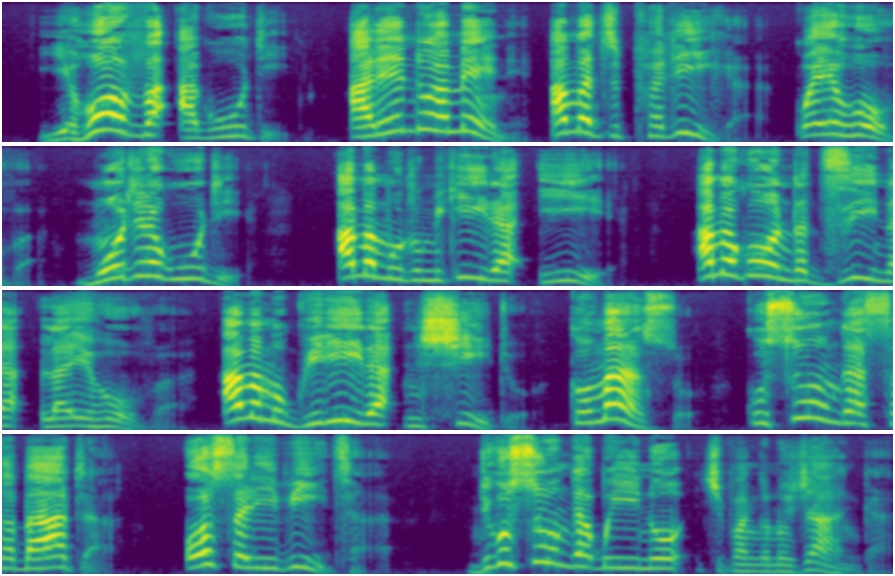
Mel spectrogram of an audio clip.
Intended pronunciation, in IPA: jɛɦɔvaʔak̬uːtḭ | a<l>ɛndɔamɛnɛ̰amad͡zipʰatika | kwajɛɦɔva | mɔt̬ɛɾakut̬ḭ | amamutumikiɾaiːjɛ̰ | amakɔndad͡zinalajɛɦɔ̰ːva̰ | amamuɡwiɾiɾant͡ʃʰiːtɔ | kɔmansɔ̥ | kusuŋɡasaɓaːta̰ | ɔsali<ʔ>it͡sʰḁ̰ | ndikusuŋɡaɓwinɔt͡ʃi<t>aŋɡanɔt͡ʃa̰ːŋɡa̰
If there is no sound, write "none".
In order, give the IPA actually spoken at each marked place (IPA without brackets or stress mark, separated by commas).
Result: l, p, p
